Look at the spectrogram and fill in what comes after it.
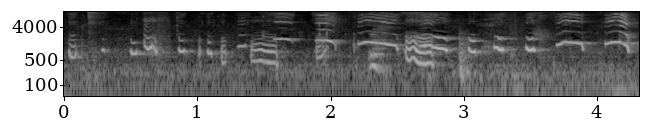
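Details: Young Dachshund puppies, three weeks old, give high, thin whimpers and squeaks in quick bursts, some bending upward and others sliding down, with soft background noise between calls.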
